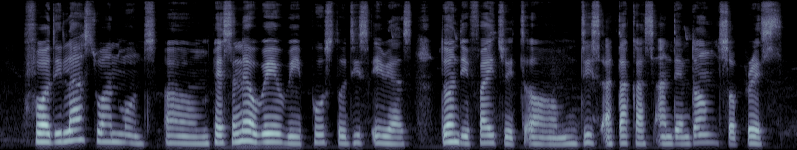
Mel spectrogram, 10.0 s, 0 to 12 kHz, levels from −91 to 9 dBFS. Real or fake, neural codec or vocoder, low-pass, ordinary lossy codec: real; none; none; none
